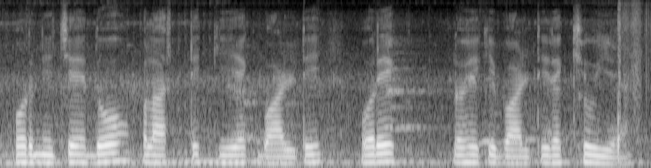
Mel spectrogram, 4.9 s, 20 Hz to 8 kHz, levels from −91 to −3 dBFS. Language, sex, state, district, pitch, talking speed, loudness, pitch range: Hindi, male, Uttar Pradesh, Saharanpur, 135 Hz, 185 wpm, -17 LUFS, 130-140 Hz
